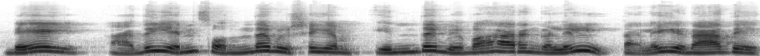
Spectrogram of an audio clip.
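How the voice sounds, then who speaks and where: A woman's voice: mid-range voice, measured pace, lightly acted. A woman voicing a fussy elderly uncle who grumbles, scolds and pities himself, in a storybook reading. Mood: grumbling. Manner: scolding, exasperated.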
